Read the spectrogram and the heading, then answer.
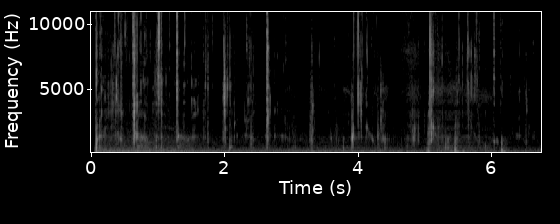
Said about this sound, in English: he has the ability to chew gum really, really loudly. It's one of those things that is so unbelievably noticeable, I can't believe it isn't the second thing people say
